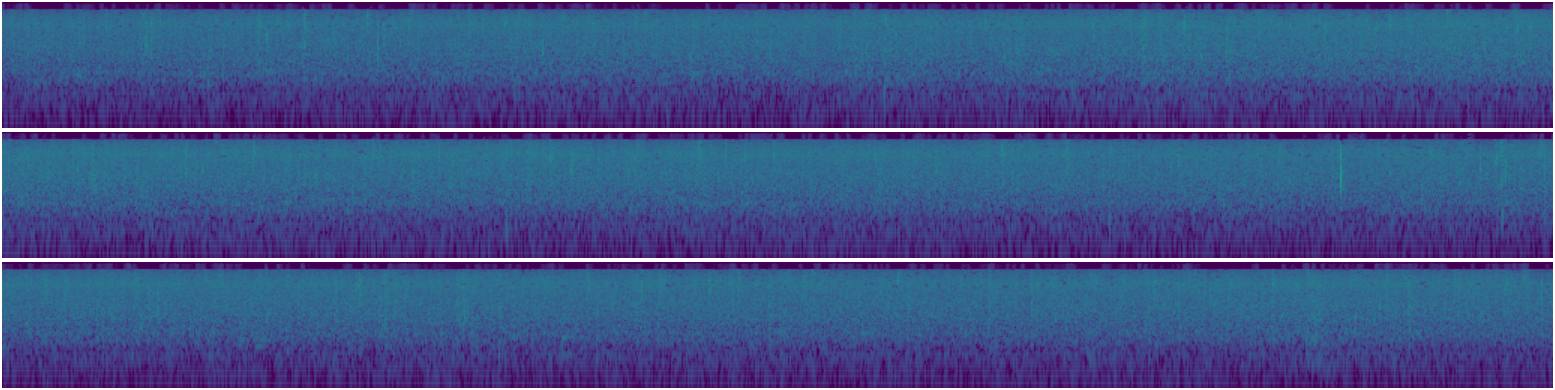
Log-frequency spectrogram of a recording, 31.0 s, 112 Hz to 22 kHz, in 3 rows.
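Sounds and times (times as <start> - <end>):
steady rain hiss: 0.0 - 31.0.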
